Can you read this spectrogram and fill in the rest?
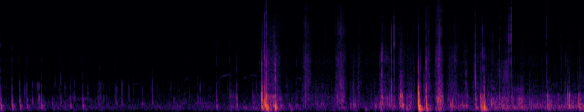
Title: My stomach growling again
